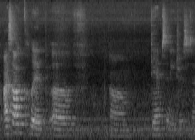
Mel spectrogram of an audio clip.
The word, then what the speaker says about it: Damson Idris: So I saw a clip of Damson Idris. Is that how you say it? Yeah, Damson Idris.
